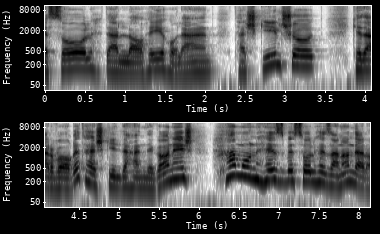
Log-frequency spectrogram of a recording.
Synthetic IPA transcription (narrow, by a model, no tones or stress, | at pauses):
esolhd̪̥æɾlɒːɦe̞jeɦolænd̪ | t̪ʰæʃciːlʃod̪̥̚ | cʰe̞d̪æɾvɒːɣe̞t̪ʰæʃciːld̪æɦænd̪e̞ɡɒːneʃ | hæmunɦe̞zbe̞solɦe̞zænɒːnd̪æɾ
